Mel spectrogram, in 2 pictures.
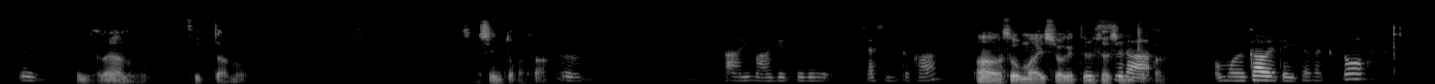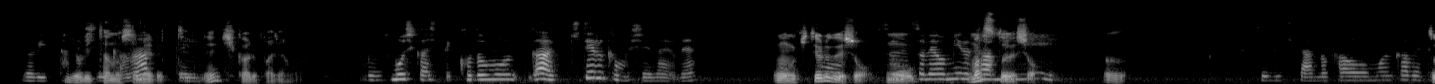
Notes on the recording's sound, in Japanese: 今回録音をミスって音が悪いですごめんなさい！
